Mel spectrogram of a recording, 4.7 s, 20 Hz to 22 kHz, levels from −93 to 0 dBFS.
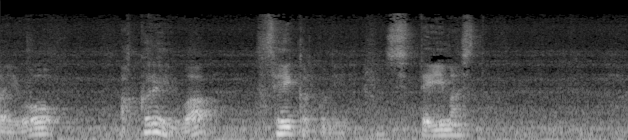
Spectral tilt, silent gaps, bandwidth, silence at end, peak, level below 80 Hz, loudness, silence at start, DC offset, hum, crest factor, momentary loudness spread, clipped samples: -6.5 dB/octave; none; 15.5 kHz; 0 s; -8 dBFS; -40 dBFS; -25 LUFS; 0 s; under 0.1%; none; 18 dB; 17 LU; under 0.1%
